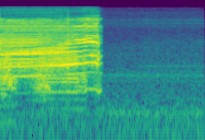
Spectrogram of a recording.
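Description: A cartoon character's high-pitched, wavering voice, without words, cut off suddenly about a second in, followed by near silence.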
